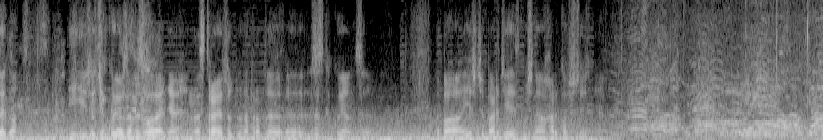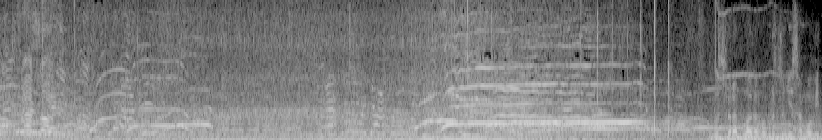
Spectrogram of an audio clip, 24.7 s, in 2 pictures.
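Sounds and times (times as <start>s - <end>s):
speech: 0.0s - 9.0s, 23.2s - 24.6s
crowd cheering with joy: 9.1s - 24.4s.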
